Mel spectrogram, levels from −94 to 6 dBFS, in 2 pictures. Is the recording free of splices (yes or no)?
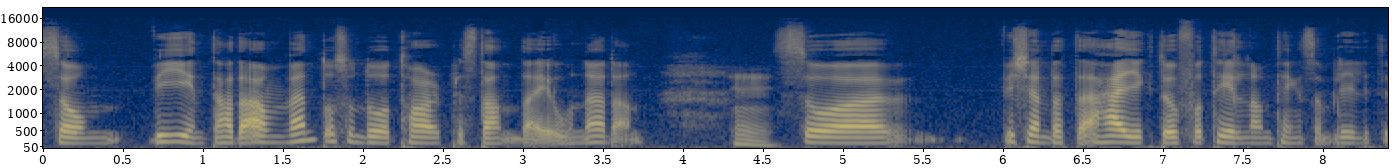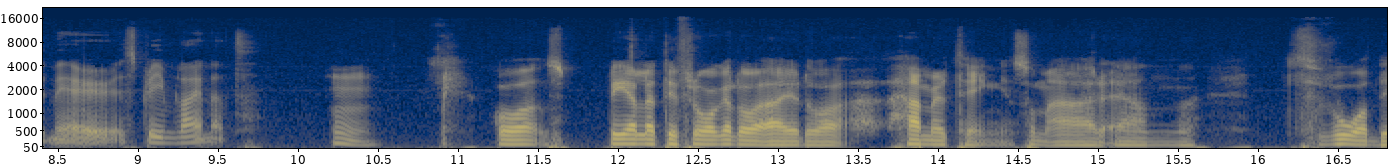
yes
